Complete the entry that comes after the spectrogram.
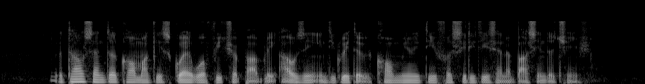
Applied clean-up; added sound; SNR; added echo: none; none; none; none.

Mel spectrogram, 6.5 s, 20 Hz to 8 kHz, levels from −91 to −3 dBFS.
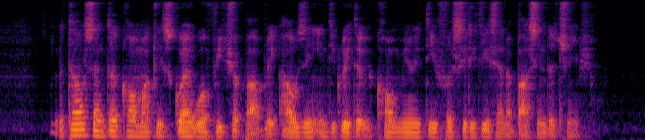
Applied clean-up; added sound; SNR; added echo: none; none; none; reverberation time 0.2 s.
